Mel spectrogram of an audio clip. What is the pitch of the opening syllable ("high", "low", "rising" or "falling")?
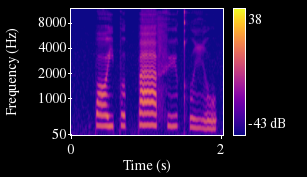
low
